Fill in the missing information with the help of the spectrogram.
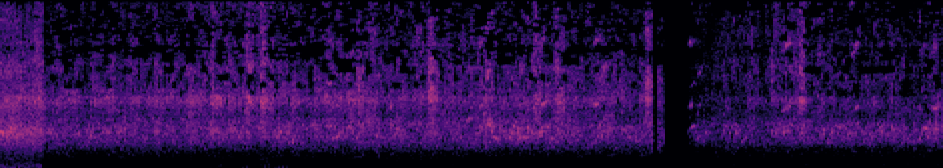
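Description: Many finches chatter together in a dense, high, continuous twittering of thin chirps and squeaks, with no pause except a brief break near the end.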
